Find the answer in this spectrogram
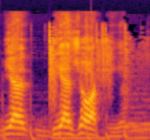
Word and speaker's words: Biagiotti: Pero ang Biagiotti is B-I-A-G-I-O-T-T-I. Pero pag-pronounce is Biagiotti.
